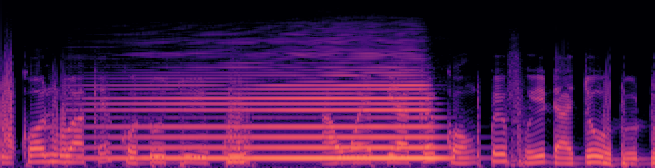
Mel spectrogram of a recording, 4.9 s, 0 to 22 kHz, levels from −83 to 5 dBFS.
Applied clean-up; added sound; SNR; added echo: none; Bowed string instrument; -5 dB; none.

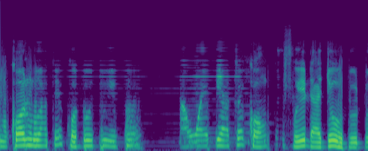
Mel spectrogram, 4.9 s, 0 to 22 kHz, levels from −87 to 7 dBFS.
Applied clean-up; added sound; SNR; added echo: neural mask model DeepFilterNet 3.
